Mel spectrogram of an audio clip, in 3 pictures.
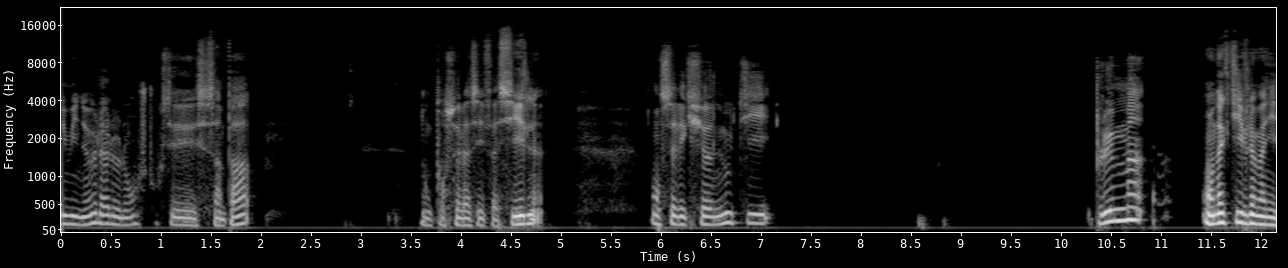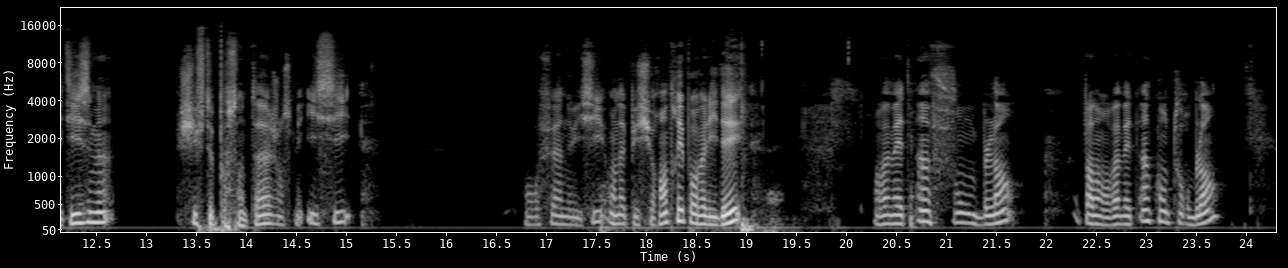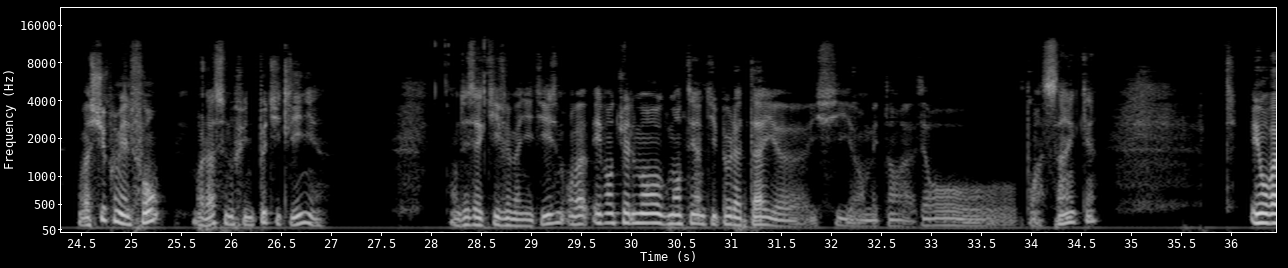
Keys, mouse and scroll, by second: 2.8 click, 3.2 middle click, 3.6 middle click, 10.3 click, 13.6 shift+ù, 15.2 click, 17.1 click, 18.9 Return, 21.5 middle click, 24.6 click, 25.6 F1, 25.8 click, 26.0 F2, 28.5 click, 30.3 F2, 30.7 click, 31.0 F1, 32.1 right click, 33.9 click, 35.5 F2.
